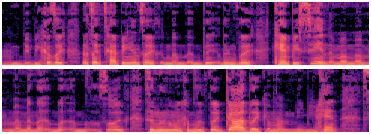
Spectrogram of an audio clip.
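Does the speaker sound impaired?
Yes: stammering and stuttering; acquired, neurological damage from severe pneumonia, 21 antibiotics, steroids, intubation, ventilator, induced coma, stutter began later; minimal editing leaves speech issues on display; here repeated sounds.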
